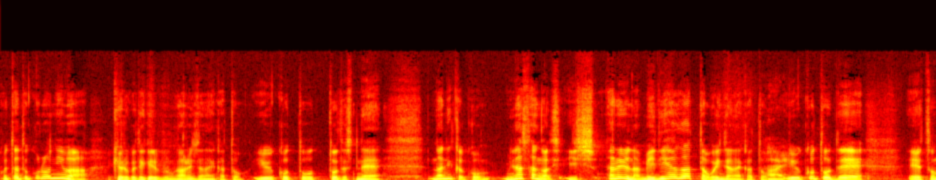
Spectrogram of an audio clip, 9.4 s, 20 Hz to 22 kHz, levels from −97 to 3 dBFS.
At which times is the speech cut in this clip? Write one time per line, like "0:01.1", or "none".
none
